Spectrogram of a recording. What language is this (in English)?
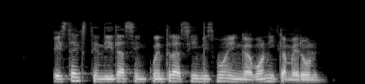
Spanish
